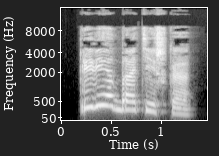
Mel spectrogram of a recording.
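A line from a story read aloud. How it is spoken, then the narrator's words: Cheerful. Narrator (Russian): весело проговорил он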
